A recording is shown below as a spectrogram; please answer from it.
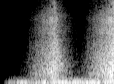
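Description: Whoosh sound effects for an intro logo animation: a swoosh swelling to a peak about a second in and a second one building near the end, over a steady deep rumble.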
